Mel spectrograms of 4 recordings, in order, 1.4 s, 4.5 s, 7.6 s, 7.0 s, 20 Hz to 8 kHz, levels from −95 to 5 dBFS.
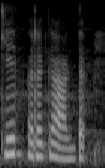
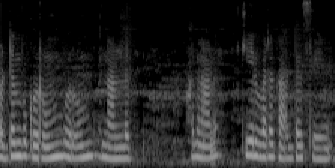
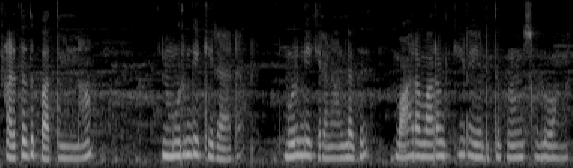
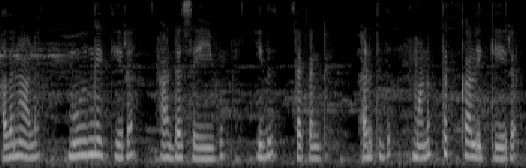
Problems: none marked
